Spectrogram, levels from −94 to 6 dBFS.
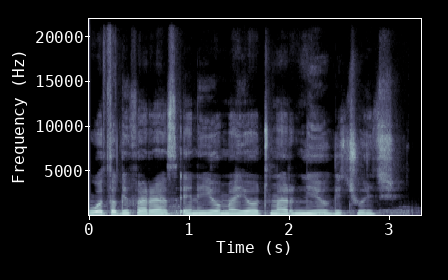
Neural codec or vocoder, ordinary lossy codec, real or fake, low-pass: vocoder, 44.1 kHz, 128 mel bands, Pupu-Vocoder; none; fake; none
